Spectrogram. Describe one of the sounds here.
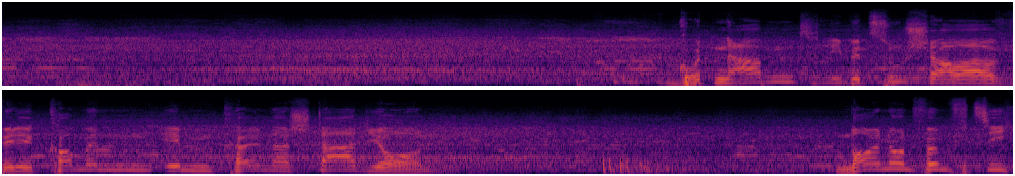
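A large crowd roars and cheers outdoors.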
